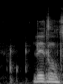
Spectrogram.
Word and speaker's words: Lidl: Well, At Lidl, watch one of their UK adverts. They pronounce it Lidl.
